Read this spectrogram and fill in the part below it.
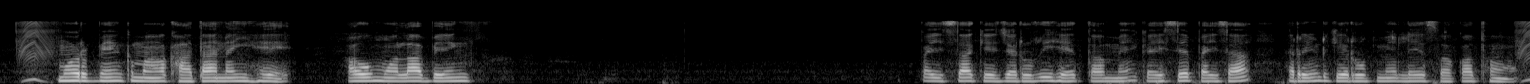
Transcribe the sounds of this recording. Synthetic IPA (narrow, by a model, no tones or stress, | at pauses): moːɾbẽːŋkmãːkʰaːt̪anɐɦĩɦɛ | ɔumoːlabẽːŋk | pəɪsaked͡ʒəɾuːɾiɦɛt̪ɔmɛ̃kɛɪsepɛɪsa | ɾĩːɳɖkeɾuːpmẽlesəkət̪ɦũː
